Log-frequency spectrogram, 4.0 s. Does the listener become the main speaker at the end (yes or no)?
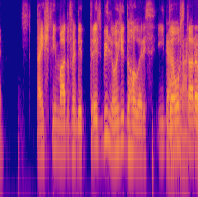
no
